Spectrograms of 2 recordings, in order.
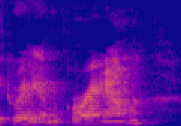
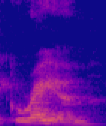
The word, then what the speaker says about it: Graham: 91 was Mohammed, 92 was Graham, which I love how Americans say Graham, like one, and we always say Graham.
